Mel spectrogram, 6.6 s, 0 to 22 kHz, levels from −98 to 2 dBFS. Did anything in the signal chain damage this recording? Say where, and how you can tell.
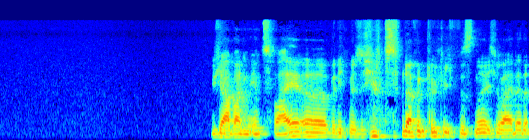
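No, nothing in the signal chain damaged this speech.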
